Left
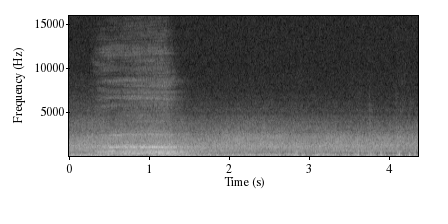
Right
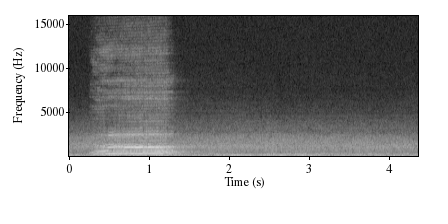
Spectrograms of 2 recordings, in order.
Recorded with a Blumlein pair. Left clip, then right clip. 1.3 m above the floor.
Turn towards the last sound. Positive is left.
turn(degrees=-25)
